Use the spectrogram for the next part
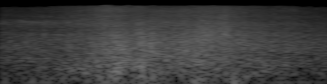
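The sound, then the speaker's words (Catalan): Small, gentle sea waves wash softly and steadily at a beach on a calm sea with a light, gentle breeze, a continuous quiet surf swelling slightly in the middle; no voices. “El vent bufa suau i el mar està en calma. Ara hi ha onades petites.”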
